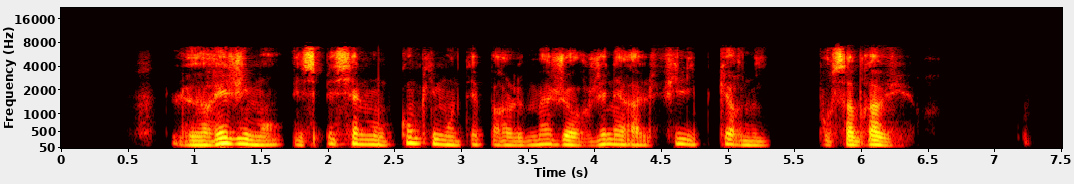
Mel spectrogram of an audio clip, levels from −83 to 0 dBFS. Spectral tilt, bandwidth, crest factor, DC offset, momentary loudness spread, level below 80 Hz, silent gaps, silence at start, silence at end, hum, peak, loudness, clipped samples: -4.5 dB/octave; 7.6 kHz; 22 dB; under 0.1%; 12 LU; -58 dBFS; 0.75-0.79 s, 4.88-4.95 s, 5.33-5.43 s, 5.49-5.70 s; 0.65 s; 1.15 s; none; -4 dBFS; -24 LUFS; under 0.1%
